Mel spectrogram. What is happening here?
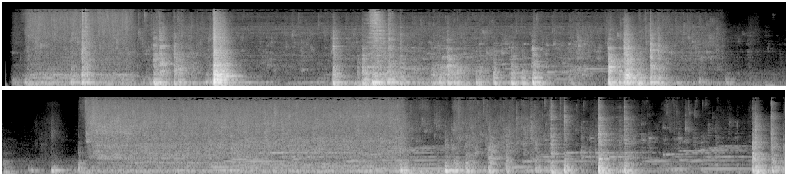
I was doing the dishes and then received a phone call.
